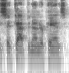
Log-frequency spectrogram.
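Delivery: plain reading voice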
